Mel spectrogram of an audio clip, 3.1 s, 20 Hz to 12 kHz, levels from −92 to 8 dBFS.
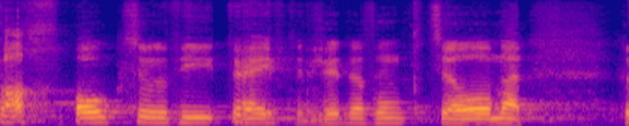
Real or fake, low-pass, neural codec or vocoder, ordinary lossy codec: fake; none; codec, 24 kHz, 0.9 kbps, WavTokenizer, medium music audio release; none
